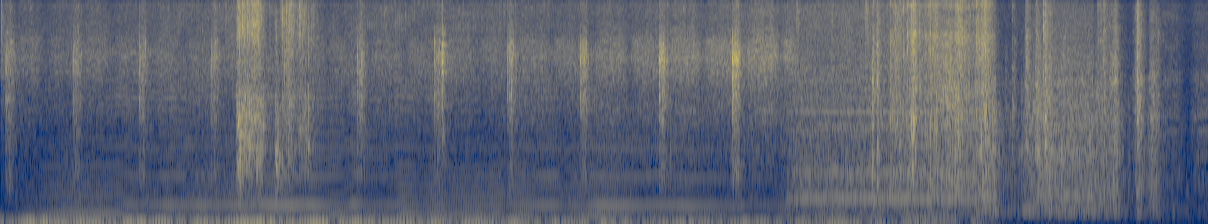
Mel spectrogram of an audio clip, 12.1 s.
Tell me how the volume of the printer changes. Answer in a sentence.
The loudness of the printer goes up.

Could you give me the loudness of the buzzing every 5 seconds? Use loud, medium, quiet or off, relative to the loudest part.
loud, loud, off.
